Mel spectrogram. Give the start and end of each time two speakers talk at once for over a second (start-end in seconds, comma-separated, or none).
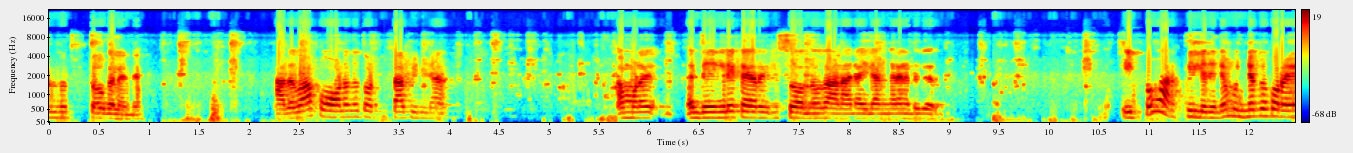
7.2-8.5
